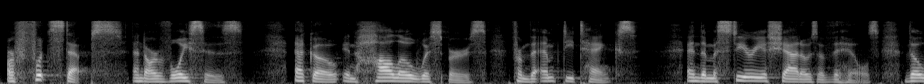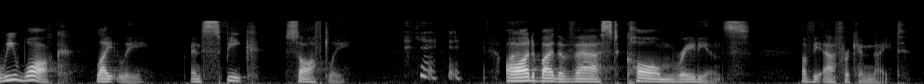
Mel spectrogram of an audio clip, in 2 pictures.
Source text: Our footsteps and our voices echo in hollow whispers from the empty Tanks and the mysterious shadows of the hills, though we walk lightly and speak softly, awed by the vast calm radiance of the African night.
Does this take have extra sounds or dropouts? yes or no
yes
